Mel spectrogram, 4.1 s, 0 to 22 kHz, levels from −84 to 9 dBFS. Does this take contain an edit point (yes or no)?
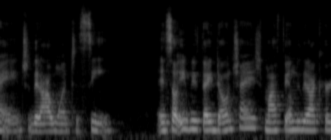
no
